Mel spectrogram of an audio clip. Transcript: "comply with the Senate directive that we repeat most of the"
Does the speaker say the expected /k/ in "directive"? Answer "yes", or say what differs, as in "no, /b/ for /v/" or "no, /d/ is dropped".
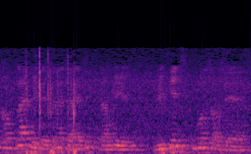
no, /k/ is dropped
